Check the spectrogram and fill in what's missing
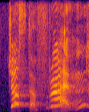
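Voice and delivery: high, loud, indignant question; wounded, outraged disbelief; affronted echo. Acted. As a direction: throw the words back, deeply offended. Offended friend echoes the words.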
